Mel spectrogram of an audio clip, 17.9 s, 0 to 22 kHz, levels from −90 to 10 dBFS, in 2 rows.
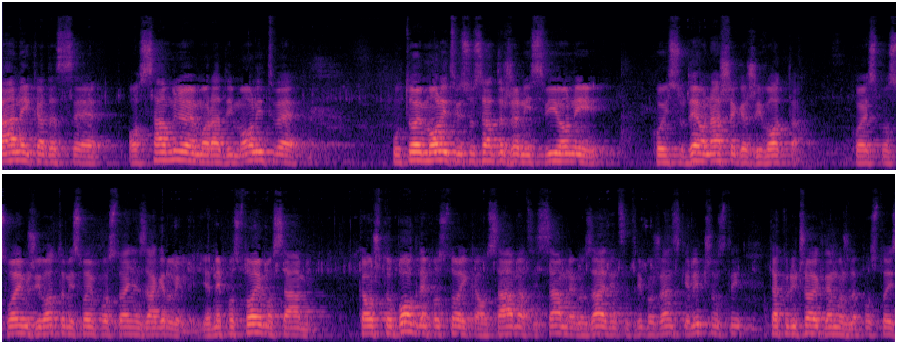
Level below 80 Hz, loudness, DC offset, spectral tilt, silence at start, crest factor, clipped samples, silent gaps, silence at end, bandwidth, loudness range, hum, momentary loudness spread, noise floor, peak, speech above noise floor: -74 dBFS; -28 LUFS; under 0.1%; -6 dB/octave; 0 s; 20 dB; under 0.1%; none; 0 s; 15.5 kHz; 5 LU; none; 11 LU; -55 dBFS; -8 dBFS; 27 dB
